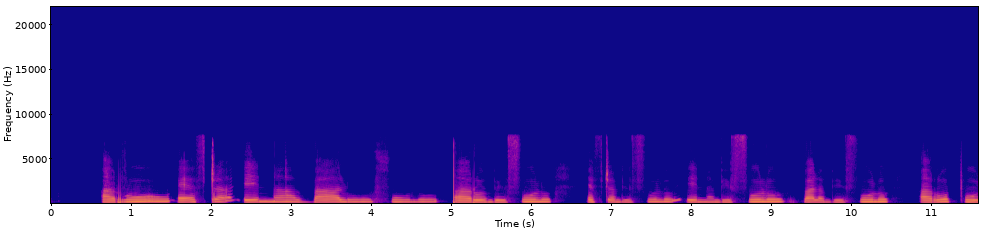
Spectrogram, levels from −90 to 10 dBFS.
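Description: At 0.85 s and again from 5.03 to 5.31 s, a loud pop stands about 15 dB above the speech, the second one a double. It is likely a voltage pulse from a plug, switch or static. Unlike a dropout, the speech carries on underneath.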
